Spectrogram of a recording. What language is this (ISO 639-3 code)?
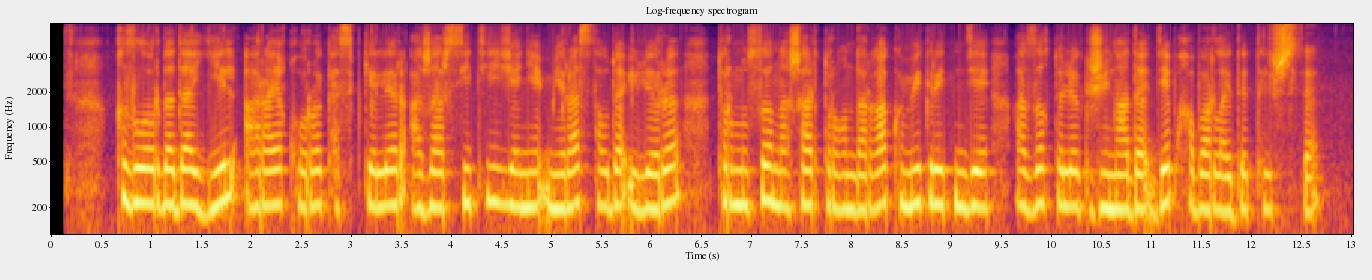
kaz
